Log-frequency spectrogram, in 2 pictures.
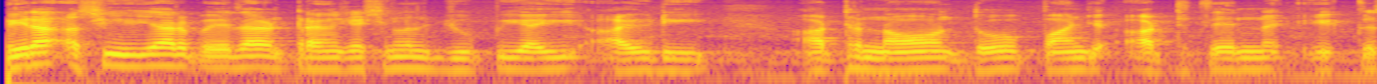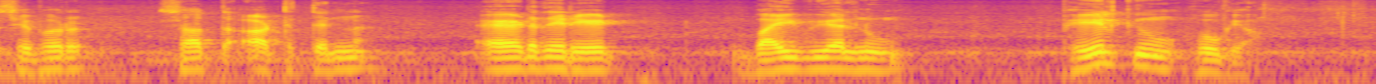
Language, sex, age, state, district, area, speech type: Punjabi, male, 60+, Punjab, Mohali, urban, read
